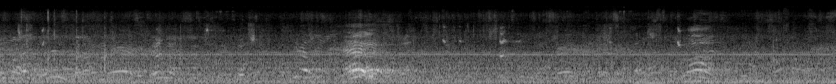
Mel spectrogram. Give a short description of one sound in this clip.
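Children shout and call to each other in the distance outdoors.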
